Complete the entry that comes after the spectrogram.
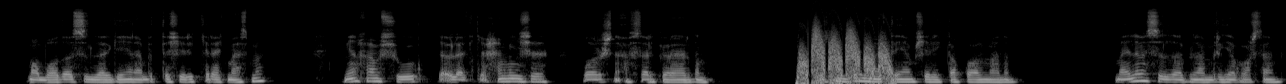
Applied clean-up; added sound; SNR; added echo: none; Scratching (performance technique); -3 dB; none.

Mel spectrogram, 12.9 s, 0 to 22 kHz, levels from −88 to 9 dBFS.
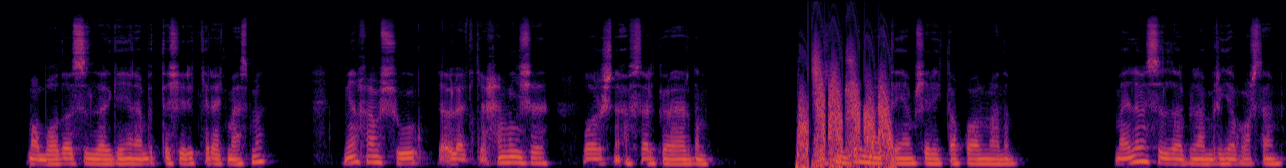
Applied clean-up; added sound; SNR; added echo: neural mask model Resemble Enhance denoiser.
